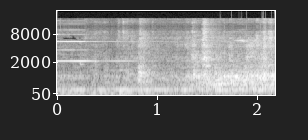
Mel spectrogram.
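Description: Dance-routine soundtrack played loud over a hall PA at a break without a beat: a steady low drone under a noisy hiss, with a few sharp hits.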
